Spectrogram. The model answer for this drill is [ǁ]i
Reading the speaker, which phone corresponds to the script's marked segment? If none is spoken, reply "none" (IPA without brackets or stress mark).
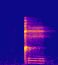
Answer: ǃ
